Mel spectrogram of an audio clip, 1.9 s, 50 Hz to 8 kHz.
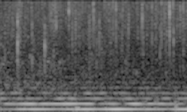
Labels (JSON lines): {"label": "biophony, midshipman", "recorder": "SoundTrap 500"}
